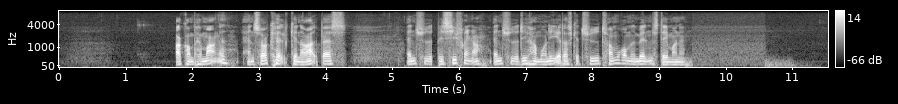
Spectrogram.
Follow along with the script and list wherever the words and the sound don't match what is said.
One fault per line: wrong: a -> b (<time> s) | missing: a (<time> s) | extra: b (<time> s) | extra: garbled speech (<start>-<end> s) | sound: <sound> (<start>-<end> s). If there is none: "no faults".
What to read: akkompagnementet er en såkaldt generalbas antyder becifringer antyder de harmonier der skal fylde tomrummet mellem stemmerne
no faults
